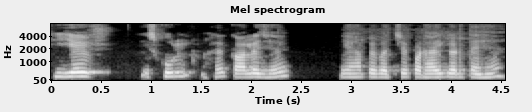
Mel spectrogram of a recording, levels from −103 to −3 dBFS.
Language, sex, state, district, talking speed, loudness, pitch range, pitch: Hindi, female, Uttar Pradesh, Gorakhpur, 145 wpm, -17 LUFS, 185-215 Hz, 190 Hz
